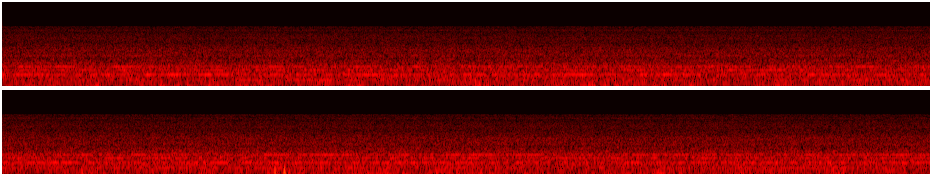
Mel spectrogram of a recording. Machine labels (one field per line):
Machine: fan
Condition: normal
